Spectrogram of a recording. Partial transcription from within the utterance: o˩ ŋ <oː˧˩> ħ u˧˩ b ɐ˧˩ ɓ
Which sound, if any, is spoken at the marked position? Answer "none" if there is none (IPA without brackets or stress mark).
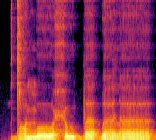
oː˧˩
